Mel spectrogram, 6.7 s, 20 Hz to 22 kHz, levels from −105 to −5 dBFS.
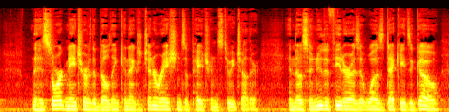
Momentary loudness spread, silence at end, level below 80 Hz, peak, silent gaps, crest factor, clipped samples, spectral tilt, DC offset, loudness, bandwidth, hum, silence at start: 8 LU; 0 s; -48 dBFS; -2 dBFS; none; 16 dB; under 0.1%; -5.5 dB/octave; under 0.1%; -18 LUFS; 16.5 kHz; none; 0 s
